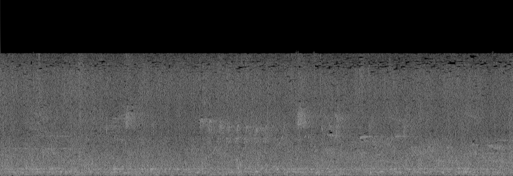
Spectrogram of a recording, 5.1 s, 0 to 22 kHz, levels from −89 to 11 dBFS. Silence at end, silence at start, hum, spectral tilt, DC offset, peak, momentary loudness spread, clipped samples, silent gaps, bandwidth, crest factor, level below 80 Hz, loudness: 0 s; 0 s; none; -1.5 dB/octave; under 0.1%; -14 dBFS; 1 LU; under 0.1%; none; 15.5 kHz; 14 dB; -70 dBFS; -27 LUFS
